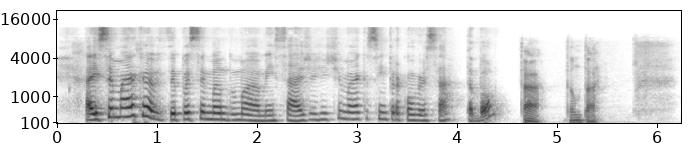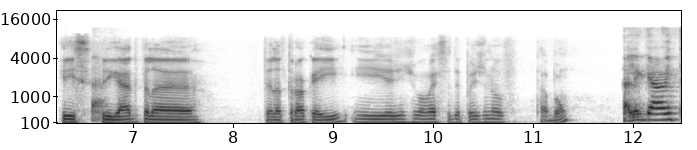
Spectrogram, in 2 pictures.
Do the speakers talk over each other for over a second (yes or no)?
no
